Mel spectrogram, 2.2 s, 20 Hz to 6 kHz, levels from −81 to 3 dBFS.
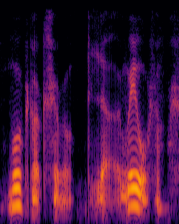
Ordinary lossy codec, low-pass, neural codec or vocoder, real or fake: none; 5.4 kHz; autoencoder, 44.1 kHz, a latent of 192 numbers a frame, MeloTTS; fake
